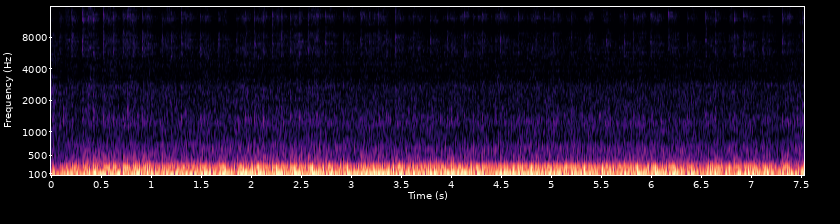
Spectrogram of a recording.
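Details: 2000 Harley-Davidson 1200 Sportster V-twin on its first start after a carburettor rebuild and leak fixes, air cleaner removed: a loping idle with uneven beats and cough-like stumbles, running slightly lean.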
